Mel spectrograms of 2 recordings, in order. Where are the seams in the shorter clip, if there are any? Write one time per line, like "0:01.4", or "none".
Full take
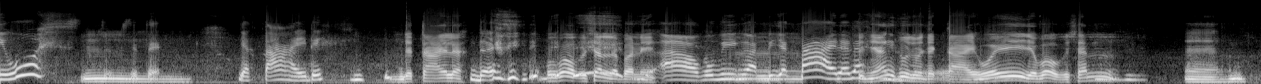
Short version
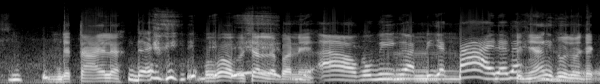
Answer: none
